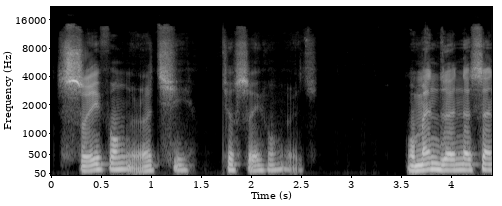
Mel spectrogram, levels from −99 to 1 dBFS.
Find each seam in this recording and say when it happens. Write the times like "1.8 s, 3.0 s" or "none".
none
